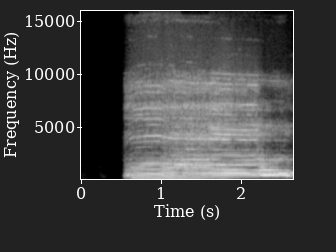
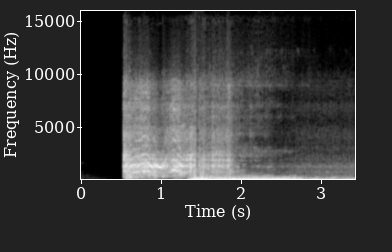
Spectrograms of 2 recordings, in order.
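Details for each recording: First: LS1 engine with side-draft/cross-ram throttle-body injection and new fuel rails, retuned stock PCM, first start attempt: steady whirring crank about two seconds with no firing; no fuel pressure, tank empty. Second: LS1 V8 with side-draft/cross-ram injection, new Aeroflow fuel rails and retuned stock LS1 PCM, first start after priming empty rails: starter whirs about a second, fires straight away, flares, settles to smooth steady idle.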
